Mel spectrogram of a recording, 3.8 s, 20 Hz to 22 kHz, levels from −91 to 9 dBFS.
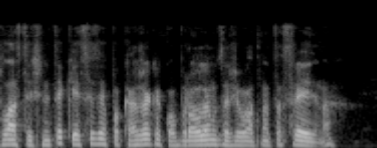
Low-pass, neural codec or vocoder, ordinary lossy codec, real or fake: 10.8 kHz; none; Opus, 32 kbps; real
